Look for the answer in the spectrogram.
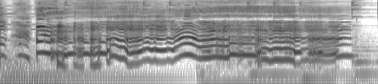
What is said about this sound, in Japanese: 豚尾は焦るとまた泣き出しました。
